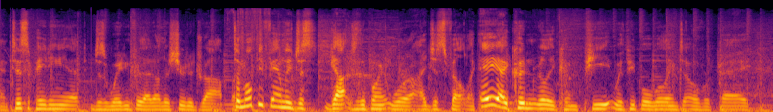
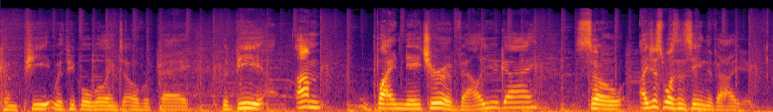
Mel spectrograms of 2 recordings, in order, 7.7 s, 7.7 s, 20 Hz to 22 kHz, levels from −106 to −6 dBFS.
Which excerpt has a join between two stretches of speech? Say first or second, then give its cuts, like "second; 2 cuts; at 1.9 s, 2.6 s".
first; 3 cuts; at 0.9 s, 2.3 s, 4.7 s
